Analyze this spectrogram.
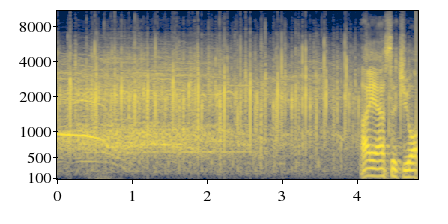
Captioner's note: applause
